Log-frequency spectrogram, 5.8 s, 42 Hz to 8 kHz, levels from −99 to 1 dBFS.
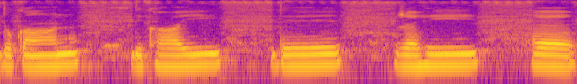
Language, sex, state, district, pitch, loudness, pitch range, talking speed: Hindi, male, Madhya Pradesh, Katni, 135 Hz, -14 LUFS, 130-140 Hz, 50 wpm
